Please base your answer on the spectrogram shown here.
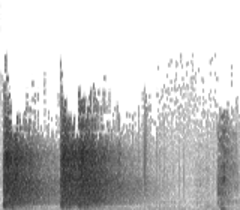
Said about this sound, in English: Let me rest my gun on this here branch. This time I ain't going to miss.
